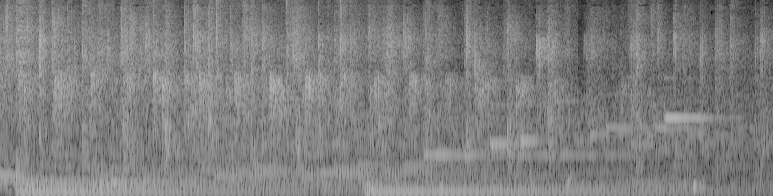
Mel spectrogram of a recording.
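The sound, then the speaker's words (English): A church audience claps steadily and loudly for several seconds in praise to God, the dense patter of many hands layered over sustained low organ or keyboard chords, with no one speaking. “Can we just give God another hand clap of praise?”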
